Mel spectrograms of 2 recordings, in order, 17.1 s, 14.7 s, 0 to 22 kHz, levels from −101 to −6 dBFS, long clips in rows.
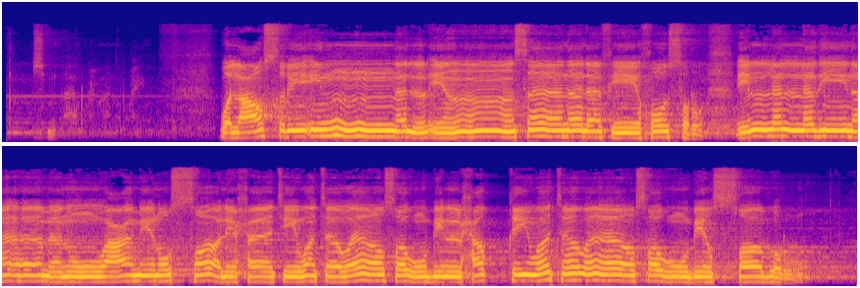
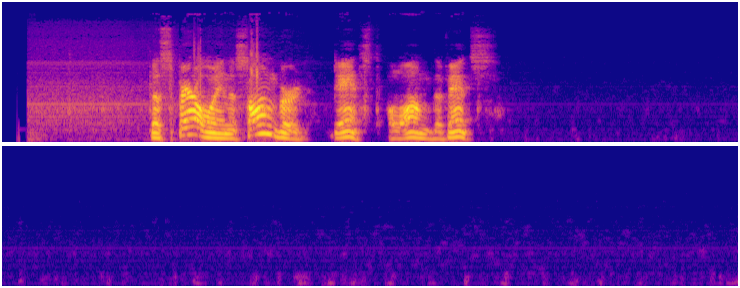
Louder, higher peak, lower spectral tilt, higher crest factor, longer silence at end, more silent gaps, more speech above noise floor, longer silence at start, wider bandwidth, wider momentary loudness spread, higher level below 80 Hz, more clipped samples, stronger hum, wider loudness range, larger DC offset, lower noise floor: second, -19 LUFS vs -16 LUFS; second, -10 dBFS vs -2 dBFS; second, -5.5 dB/octave vs -7.5 dB/octave; second, 8 dB vs 20 dB; second, 0.1 s vs 10.05 s; neither; second, 37 dB vs 65 dB; second, 0.35 s vs 1.5 s; about the same, 11.5 kHz vs 10.5 kHz; second, 6 LU vs 16 LU; first, -58 dBFS vs -64 dBFS; neither; neither; second, 2 LU vs 11 LU; neither; second, -55 dBFS vs -81 dBFS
